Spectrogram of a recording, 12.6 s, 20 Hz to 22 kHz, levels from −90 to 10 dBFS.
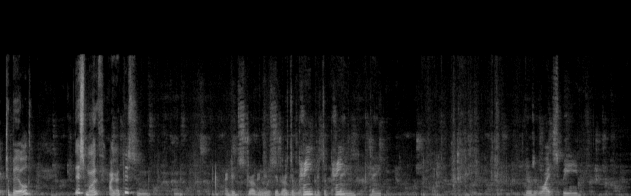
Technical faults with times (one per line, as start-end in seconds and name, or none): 3.48-7.62 doubled audio track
